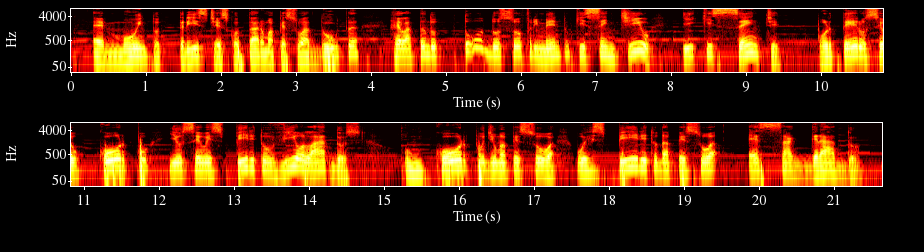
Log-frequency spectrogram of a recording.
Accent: Santa Catarina, Brazil; now in Marau, Brazil; natural de Santa Catarina, minha terra.

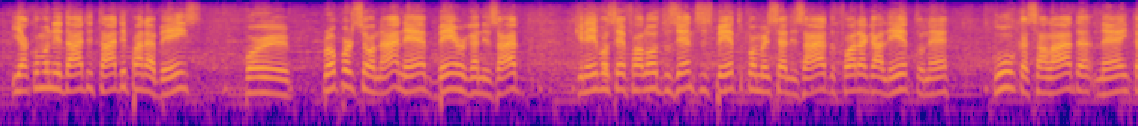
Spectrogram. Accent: São Miguel, Brazil; a gente é filho dessa terra, né? Nasci aqui em São Miguel, me criei aqui.

